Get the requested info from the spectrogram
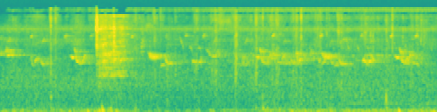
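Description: Outdoor background with a low rumble and birds chirping in short, repeated calls, while a horse moves on soft dirt with a few faint hoof thuds. A brief rushing noise comes about one and a half seconds in.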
